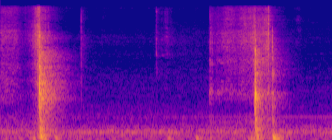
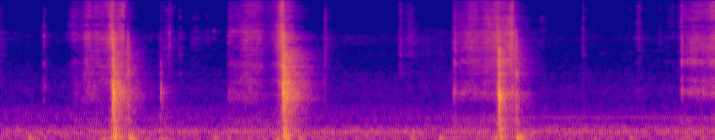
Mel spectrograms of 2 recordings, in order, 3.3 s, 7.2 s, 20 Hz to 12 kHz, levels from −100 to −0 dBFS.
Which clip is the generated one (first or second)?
second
